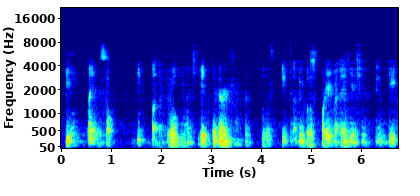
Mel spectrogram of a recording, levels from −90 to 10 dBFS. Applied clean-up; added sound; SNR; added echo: neural mask model DeepFilterNet 3.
